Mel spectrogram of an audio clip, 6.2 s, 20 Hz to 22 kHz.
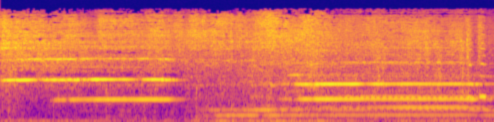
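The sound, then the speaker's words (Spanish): Inside a moving train carriage at night, a steady rumbling roll carries several sustained whining tones that shift and overlap, with no talk. “Vagón de tren. 21 horas.”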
